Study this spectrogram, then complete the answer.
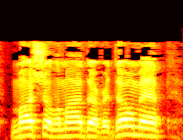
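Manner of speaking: ordinary talk, nothing marked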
